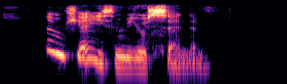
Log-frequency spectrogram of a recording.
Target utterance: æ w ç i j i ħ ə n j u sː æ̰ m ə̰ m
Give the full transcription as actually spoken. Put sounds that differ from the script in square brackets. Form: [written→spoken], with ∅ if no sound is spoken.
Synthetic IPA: æ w ç [i→æ] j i [ħ→θ] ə [n→m] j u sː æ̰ [m→n] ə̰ m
